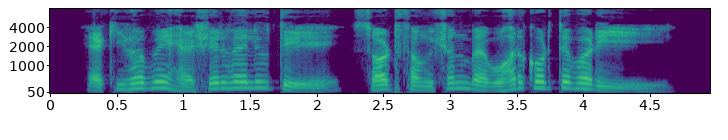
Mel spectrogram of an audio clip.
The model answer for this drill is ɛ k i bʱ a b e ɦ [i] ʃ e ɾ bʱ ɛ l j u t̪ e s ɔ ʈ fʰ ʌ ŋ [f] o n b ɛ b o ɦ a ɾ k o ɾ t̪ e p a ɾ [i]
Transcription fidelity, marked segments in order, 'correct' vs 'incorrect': incorrect: ɛ, incorrect: ʃ, correct

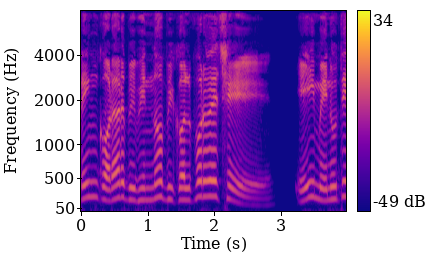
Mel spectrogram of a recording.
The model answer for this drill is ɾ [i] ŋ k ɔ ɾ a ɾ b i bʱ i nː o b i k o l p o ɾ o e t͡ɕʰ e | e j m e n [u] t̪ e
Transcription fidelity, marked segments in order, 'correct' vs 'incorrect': correct, correct

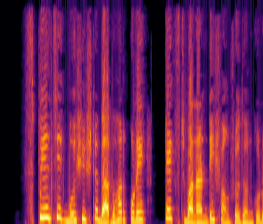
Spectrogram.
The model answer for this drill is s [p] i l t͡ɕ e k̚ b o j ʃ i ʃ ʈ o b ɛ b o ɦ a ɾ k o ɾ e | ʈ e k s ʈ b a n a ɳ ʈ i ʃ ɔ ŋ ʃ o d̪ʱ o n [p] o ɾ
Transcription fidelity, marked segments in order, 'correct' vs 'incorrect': correct, incorrect: k

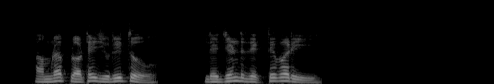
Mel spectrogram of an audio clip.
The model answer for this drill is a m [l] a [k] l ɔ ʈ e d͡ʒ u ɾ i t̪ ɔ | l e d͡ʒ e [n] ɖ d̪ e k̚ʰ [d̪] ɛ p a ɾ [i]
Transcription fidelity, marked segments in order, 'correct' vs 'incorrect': incorrect: ɾ, incorrect: p, incorrect: ɳ, incorrect: t̪, correct

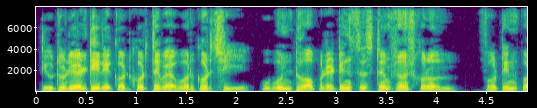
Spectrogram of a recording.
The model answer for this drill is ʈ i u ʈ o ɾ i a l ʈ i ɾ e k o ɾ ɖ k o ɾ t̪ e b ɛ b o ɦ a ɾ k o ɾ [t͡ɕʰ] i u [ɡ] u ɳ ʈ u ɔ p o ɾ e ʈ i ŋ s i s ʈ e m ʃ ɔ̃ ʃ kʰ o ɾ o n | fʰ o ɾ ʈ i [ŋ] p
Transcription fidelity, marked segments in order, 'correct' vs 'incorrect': correct, incorrect: b, incorrect: n

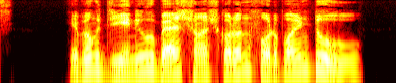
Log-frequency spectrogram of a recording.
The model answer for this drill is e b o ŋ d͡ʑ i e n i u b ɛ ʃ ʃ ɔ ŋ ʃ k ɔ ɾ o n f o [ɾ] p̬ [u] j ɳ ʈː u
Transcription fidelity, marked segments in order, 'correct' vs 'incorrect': correct, incorrect: ɔ

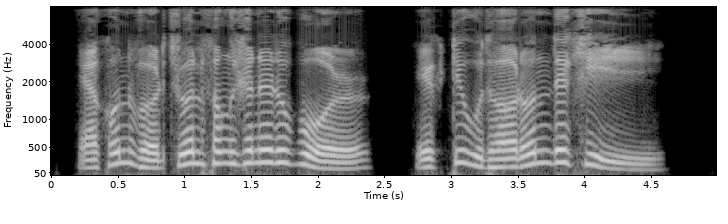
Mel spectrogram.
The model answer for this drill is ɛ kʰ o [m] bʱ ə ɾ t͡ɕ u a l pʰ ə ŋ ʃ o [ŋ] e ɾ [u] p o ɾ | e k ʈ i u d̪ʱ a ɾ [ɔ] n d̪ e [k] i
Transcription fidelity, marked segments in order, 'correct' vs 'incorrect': incorrect: n, incorrect: n, correct, incorrect: o, incorrect: kʰ

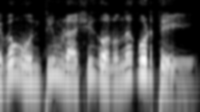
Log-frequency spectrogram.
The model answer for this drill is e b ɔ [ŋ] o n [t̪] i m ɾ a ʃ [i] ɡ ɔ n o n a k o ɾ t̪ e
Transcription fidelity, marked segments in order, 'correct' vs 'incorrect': correct, correct, correct

